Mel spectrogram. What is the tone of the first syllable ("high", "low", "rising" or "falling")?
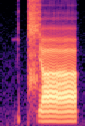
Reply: low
